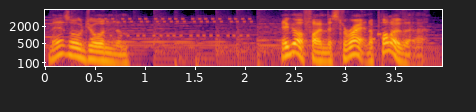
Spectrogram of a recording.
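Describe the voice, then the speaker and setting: A man's voice: mid-range voice, big pitch swings, brisk, faint music behind. A man voicing an eager, cheerful young female attorney from a game, reading her lines with friendly energy. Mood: curious.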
